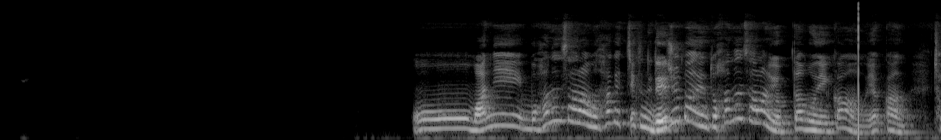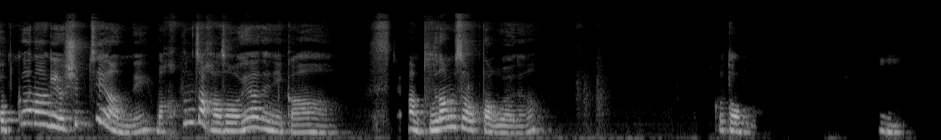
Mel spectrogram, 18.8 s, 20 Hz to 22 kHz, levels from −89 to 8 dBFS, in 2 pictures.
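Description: At 8.58 s there is a single sharp, loud click. It is a file header played as audio. A second WAV piece appears to have been joined on without its header being stripped. Those few dozen bytes of file information were read as sound samples. They bear no relation to the speech around them. The result is a brief, hard snap at the join point.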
